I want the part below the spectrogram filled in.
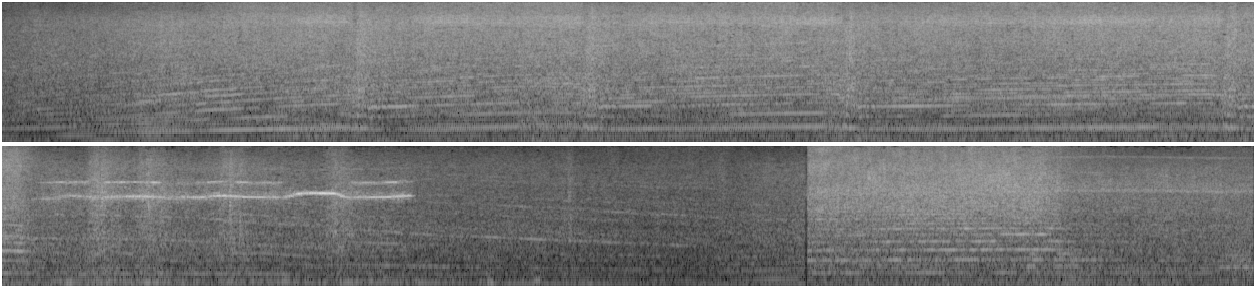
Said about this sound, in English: Cormack is screaming through Blanchimont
